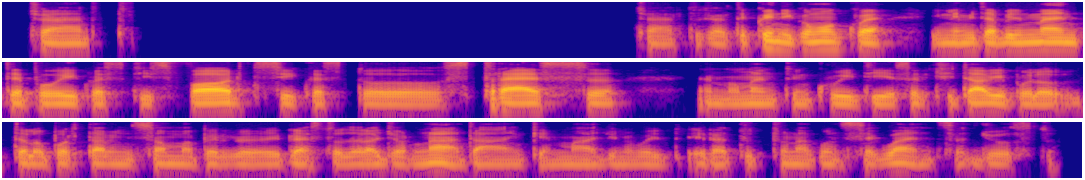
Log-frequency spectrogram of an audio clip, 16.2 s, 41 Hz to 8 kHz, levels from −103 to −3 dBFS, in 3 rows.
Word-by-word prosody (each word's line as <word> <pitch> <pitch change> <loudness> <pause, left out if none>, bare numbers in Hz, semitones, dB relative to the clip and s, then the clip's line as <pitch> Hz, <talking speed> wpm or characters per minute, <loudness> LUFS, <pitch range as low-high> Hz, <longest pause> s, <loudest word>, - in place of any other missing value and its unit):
Certo. 85 -2 -3 2.6
Certo, 80 -1 -8
certo. - - -4
E - - -13
quindi, 100 -5 +4
comunque, 100 0 +2
inevitabilmente, 90 +1 +2
poi 85 -1 +2
questi - - -4
sforzi, 85 +1 +6
questo 75 -1 -2
stress, 85 +2 +4 0.5
nel 80 - -8
momento 80 +1 -4
in - - -7
cui 80 +1 -2
ti 80 - -4
esercitavi, 85 +2 +2
poi 80 - -2
lo 80 0 -1
te - - -1
lo - - -1
portavi, 80 -1 -2
insomma, 80 0 -5
per 80 +1 -5
il 80 0 -4
resto - - -3
della 80 0 -1
giornata 80 -2 -1
anche 75 -1 -8
immagino, 75 +1 -8
poi 75 -2 -8
era - - -5
tutta - - -13
una 80 -1 -5
conseguenza, 75 +1 -5
giusto? 80 -3 -10
80 Hz, 135 wpm, -30 LUFS, 75-85 Hz, 2.6 s, sforzi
